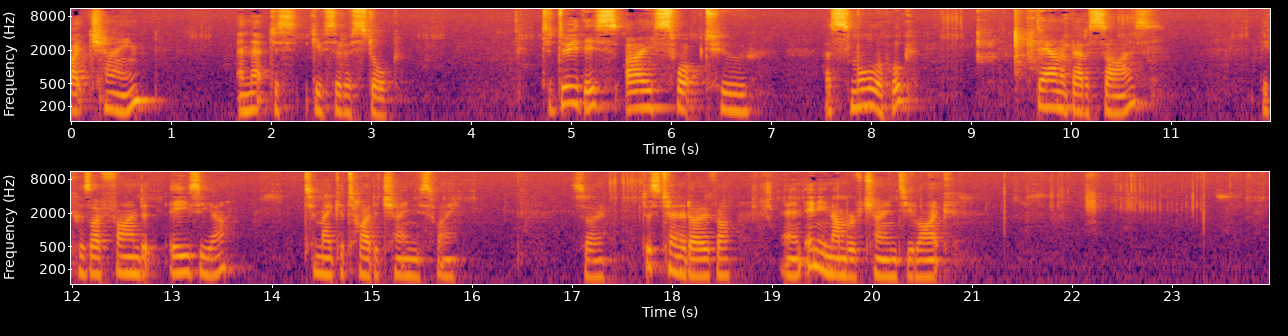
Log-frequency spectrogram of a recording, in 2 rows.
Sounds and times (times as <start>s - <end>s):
Speech: 0.0s - 1.0s, 1.7s - 3.4s, 4.7s - 7.0s, 7.6s - 8.6s, 9.6s - 11.0s, 11.9s - 13.7s, 14.3s - 16.0s, 17.0s - 20.9s
Inside, small room: 0.0s - 23.9s.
